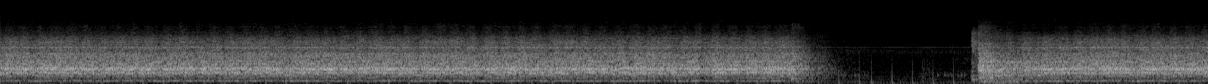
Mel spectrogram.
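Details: 1950 Cadillac on a hot August day, won't restart after a grocery trip: starter cranks at a steady even whir, pauses briefly and cranks again, engine never catches; flooding or vapor lock suspected, not confirmed.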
